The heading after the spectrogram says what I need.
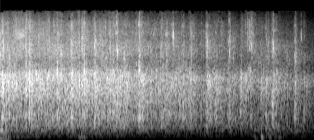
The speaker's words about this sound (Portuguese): Se você puder, aplauda Ele mais uma vez.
